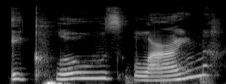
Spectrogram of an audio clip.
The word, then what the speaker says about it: clothesline: We can also see a clothesline. Notice the pronunciation for this word is very similar to just close the door.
